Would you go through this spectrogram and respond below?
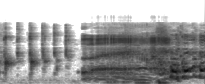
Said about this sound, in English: That is a buck breeding sound. Yeah. So that's probably what he sounds like.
